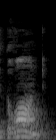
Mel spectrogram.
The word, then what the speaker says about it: grand: The last letter pronounced is A. So we say grand, not grande.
